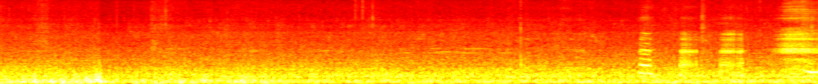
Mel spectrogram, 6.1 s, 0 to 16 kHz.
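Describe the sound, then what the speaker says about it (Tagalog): Strong wind buffets the microphone in a steady, rumbling roar outdoors, with a few faint higher sounds near the end. "Super windy na. 2:30 pa lang pero mahangin na."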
